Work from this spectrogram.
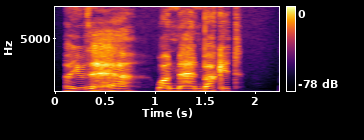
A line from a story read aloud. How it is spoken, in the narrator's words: he said softly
